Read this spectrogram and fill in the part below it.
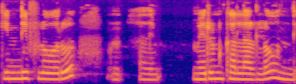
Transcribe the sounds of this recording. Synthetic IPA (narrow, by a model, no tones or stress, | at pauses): kind̪ipʰloːɾu | ɐd̪i | meɾunkɐlɐɾlo̞ːund̪i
